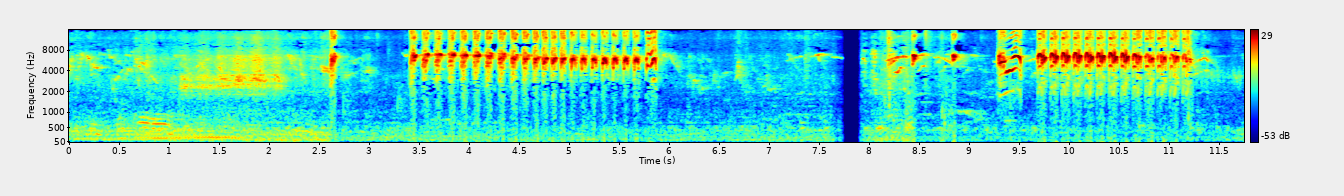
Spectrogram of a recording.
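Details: Sogon, or crimson sunbird, in a cage-bird training recording. A low, noisy passage opens, then two long, fast trills of shrill repeated notes are separated by scattered high chips.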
